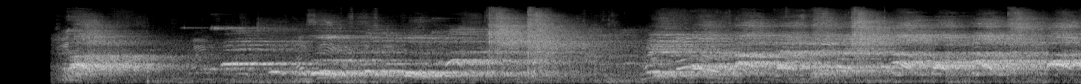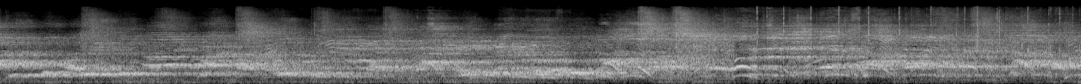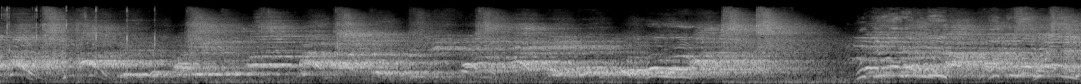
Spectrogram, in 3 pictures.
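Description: Coaches and spectators shouting throughout a wrestling bout in a gymnasium, with occasional thuds of the wrestlers hitting the mat.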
